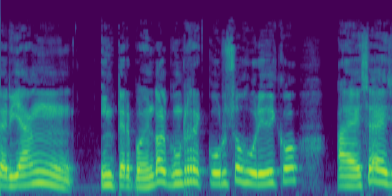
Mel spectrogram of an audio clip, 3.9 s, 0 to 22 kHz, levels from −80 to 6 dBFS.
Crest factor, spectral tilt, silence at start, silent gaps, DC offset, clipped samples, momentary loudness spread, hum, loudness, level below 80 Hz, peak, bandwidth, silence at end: 12 dB; -6 dB/octave; 0 s; none; under 0.1%; under 0.1%; 7 LU; none; -13 LUFS; -56 dBFS; 0 dBFS; 13.5 kHz; 0 s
